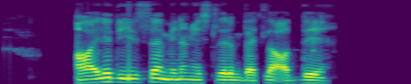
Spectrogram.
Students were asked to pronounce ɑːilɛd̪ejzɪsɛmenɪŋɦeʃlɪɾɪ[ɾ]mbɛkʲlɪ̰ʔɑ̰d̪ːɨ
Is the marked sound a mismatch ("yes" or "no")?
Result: yes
